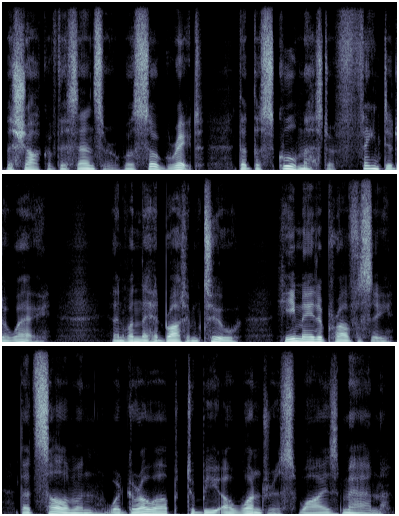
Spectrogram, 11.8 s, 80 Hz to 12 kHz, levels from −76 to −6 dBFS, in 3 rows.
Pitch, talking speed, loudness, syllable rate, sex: 110 Hz, 175 wpm, -22 LUFS, 4.5 syllables/s, male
